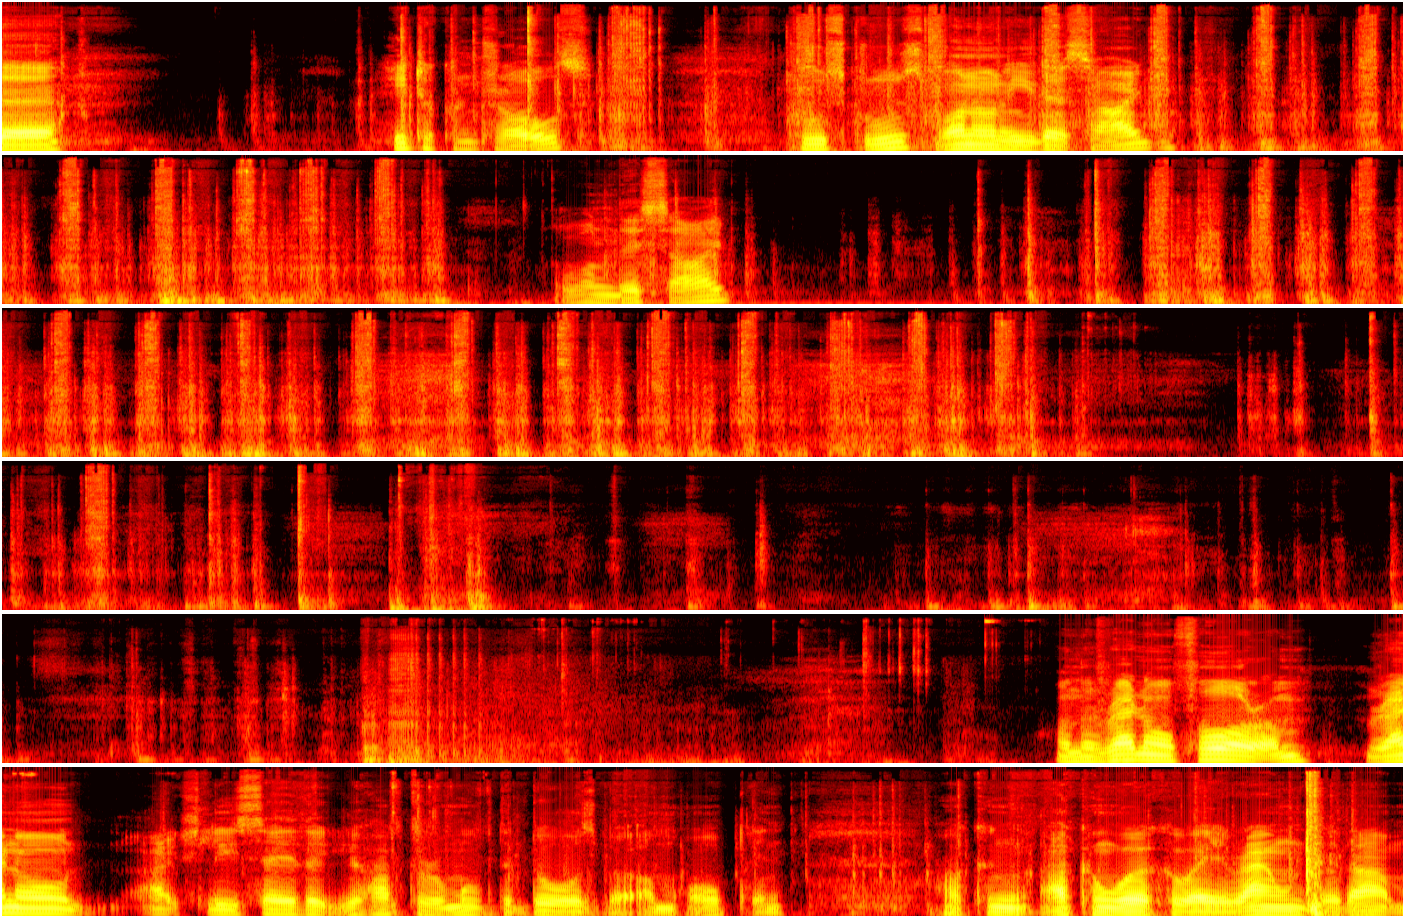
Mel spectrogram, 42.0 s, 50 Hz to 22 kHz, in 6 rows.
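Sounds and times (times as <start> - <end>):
hand tool clicking and scraping: 1.3 - 9.3, 11.2 - 19.6, 39.0 - 42.0.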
